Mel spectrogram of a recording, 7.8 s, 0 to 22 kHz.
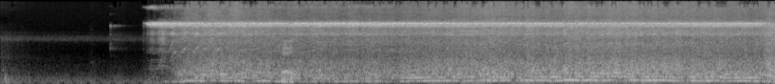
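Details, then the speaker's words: Quadcopter on INAV PID tuning stand, pitch P gain exaggerated to 25: high motor whine with a lower buzz wobbling about three times a second while hovering, oscillation from P set too high. "you give a stick and put it sis earn oscillates and that's because your pee is too high that sounds weird but so that the pee on the pitch is set way too high"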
